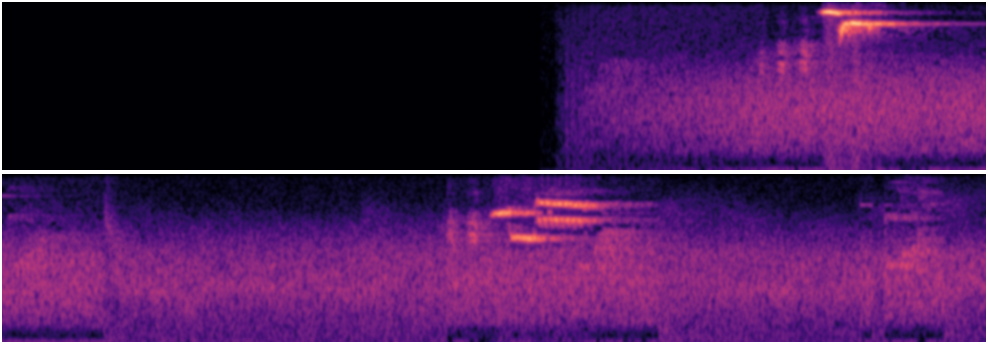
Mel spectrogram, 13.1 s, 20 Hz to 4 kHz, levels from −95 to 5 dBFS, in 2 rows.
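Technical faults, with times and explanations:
0.00–5.12 s, truncation distortion on a fade: as the smooth fade-in rises from silence, its quiet part breaks into gritty square steps, worst up to 4.42 s. Too few bits without dither, which fits about a 9-bit stage. Unlike gating, the grit tracks the fade level.
7.25–9.53 s, 10.95–12.29 s, 12.37–12.45 s and 12.85–13.12 s, comfort noise in place of the background: in the quiet gaps, about 35 dB below the loudest sound, the real background gives way to steady, featureless hiss about 3 dB quieter, likely synthetic fill from discontinuous transmission. Unlike dropouts, the gaps never fall fully silent.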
